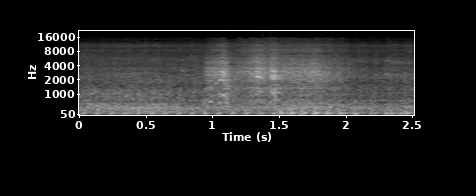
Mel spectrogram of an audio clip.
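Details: Used hand-started Yamaha Mio Smile 2010 scooter: starter whirrs briefly, engine catches within a second and settles into an even, steady beat; a clean, healthy start.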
